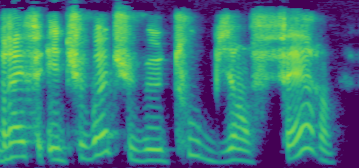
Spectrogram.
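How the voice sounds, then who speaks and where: A woman's voice with very wide pitch swings. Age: 30s. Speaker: mother and content creator. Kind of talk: casual chat.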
